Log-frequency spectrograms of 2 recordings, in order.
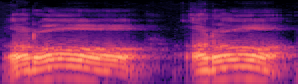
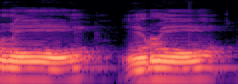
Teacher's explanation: لا تكور الشفاه، هي مفتوحة فتكون مفخمة الراء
